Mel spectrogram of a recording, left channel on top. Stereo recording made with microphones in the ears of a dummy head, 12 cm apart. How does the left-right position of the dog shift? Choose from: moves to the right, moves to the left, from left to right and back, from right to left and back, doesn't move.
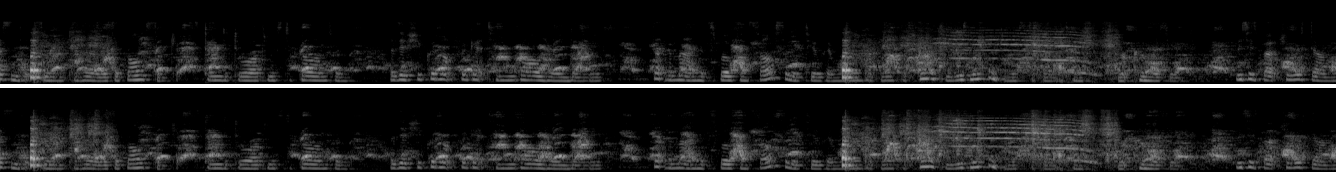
moves to the right.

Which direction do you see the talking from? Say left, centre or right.
left.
